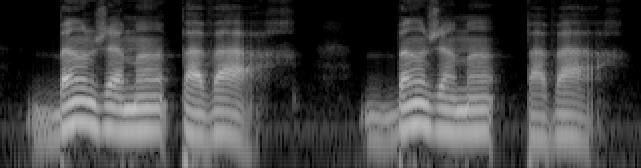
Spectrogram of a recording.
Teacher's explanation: the D at the end is totally silent so do not pronounce it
